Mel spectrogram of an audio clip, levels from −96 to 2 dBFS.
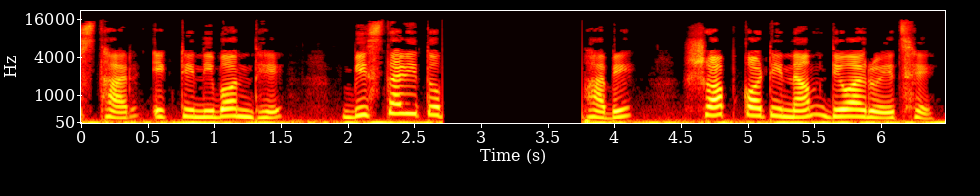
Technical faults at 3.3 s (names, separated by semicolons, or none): rebuffering stall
